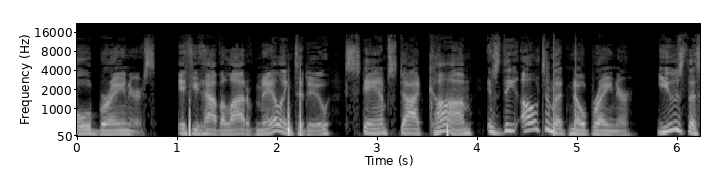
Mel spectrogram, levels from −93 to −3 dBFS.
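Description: A sudden voltage pulse entering the signal chain, likely from a plug, switch, static discharge or driver glitch, produces loud pops over the speech, which continues underneath. Single pops land at 1.12 to 1.15 s and 3.70 to 3.73 s. Double pops in quick succession fall at 2.11 to 2.26 s and 4.77 to 5.01 s. The first two events peak roughly 25 dB above the speech and the later two roughly 20 dB, so each sounds like a sharp, intrusive thump.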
